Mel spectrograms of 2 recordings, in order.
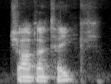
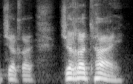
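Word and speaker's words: Jaghatai: How do you pronounce this again? Jaga take. Jaga take. Okay, take. Jaga take. Yeah, but the take is, but I think it's Jaga Tai.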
